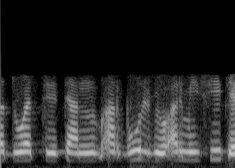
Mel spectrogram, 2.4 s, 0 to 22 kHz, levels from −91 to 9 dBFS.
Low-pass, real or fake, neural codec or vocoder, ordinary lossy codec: 3.6 kHz; real; none; MP3, 32 kbps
